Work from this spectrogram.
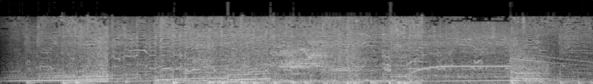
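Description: A stolen car speeds along with a roaring, shifting engine and squealing tires, while a voice talks over the noise.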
